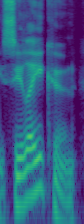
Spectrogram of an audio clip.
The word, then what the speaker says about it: silicon: It should be silkun with a stress on the first syllable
